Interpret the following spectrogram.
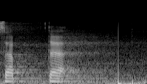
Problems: none marked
